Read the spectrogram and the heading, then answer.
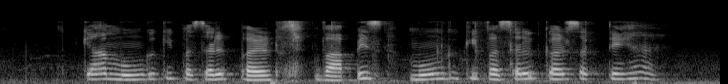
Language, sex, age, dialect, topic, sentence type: Hindi, female, 31-35, Marwari Dhudhari, agriculture, question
